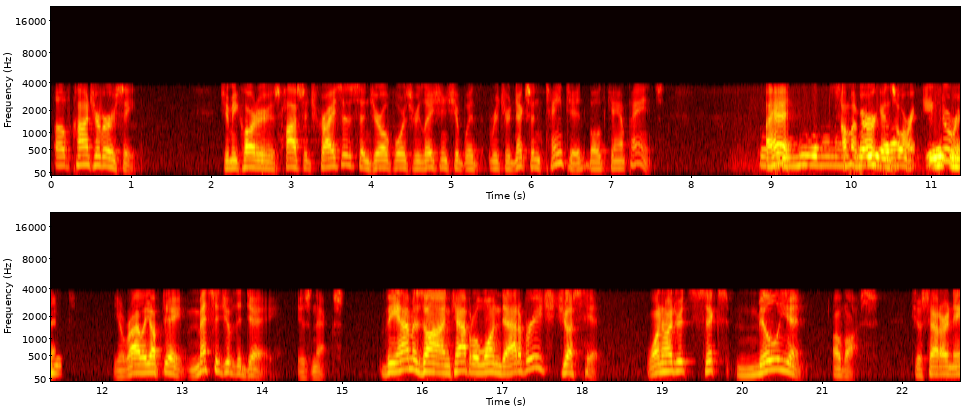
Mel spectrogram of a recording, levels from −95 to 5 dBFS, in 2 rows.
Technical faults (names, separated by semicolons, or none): speech suppressed in double talk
